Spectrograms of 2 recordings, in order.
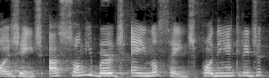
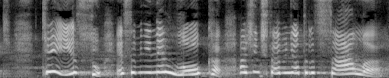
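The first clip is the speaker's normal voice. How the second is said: high, loud protest of innocence; indignant denial; 11 semitones higher, 4 dB louder than usual. Acted. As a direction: deny it with loud, high outrage. Impostora nega a acusação indignada. (indignada, negando alto e agudo)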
